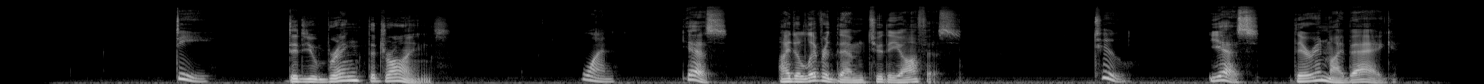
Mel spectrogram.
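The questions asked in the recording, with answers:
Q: Did you bring the drawings?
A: 2: Yes, they're in my bag.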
